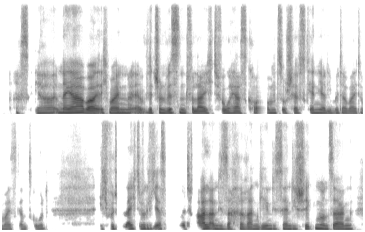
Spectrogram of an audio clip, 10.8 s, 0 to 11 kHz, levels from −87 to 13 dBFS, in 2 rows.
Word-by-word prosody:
Ach - - -12
s - - -9
ja, 160 +3 -2
na 175 -1 +4
ja, 190 +2 +8
weil 150 -2 +8
ich 165 - -6
meine, 160 +1 +2
er - - -3
wird 165 -3 -1
schon 160 -4 +1
wissen 165 -1 0
vielleicht, 145 +1 -1
woher 150 0 0
es 150 - -8
kommt. 155 0 -6
So 160 - -4
Chefs 155 +1 -5
kennen 155 0 -4
ja 160 -1 -1
die 150 0 -6
Mitarbeiter 145 -1 -6
meist 145 -1 -11
ganz 145 -1 -14
gut. 170 +3 -11 0.8
Ich - - -11
würde 185 -1 -5
vielleicht 180 +1 -1
wirklich 180 -1 -4
erst 170 - -3 0.2
neutral 175 +4 +2
an 165 - +2
die 155 - -3
Sache 150 0 -4
rangehen, 150 +1 -2
die 160 - -7
Sandy 155 +1 -4
schicken 185 +3 0
und 165 -3 0
sagen, 160 0 +1
155 Hz, 220 wpm, -23 LUFS, 150-170 Hz, 0.8 s, ja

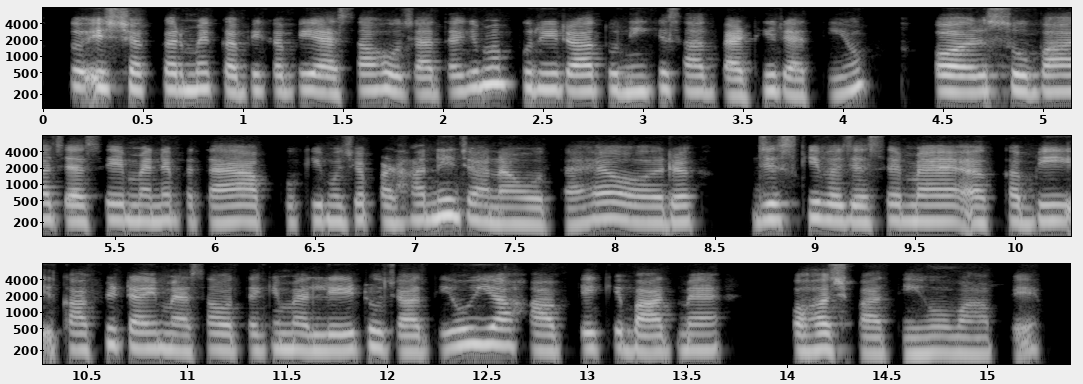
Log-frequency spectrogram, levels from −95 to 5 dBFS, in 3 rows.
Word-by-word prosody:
तो 265 - +4
इस 255 -1 +5
चक्कर 240 -1 +1
में 245 +1 +4
कभी-कभी 225 +2 0
ऐसा 235 +4 -4
हो 230 - +4
जाता 205 0 -3
है - - 0
कि 260 - +2
मैं 305 +1 +7
पूरी 255 -5 +1
रात 230 +1 +2
उन्हीं 220 -1 +1
के 245 0 -3
साथ 220 -2 -3
बैठी 190 +4 +1
रहती 195 +1 -5
हूँ 270 +6 +1 0.4
और 220 -1 +6
सुबह 225 -1 +3
जैसे 205 +1 0
मैंने 210 0 0
बताया 200 0 0
आपको 200 0 -7
कि 210 - -4
मुझे 205 +1 -3
पढ़ाने 220 +4 +2
जाना 195 -3 0
होता 180 -1 -4
है 220 +5 -1
और 200 -2 0 0.3
जिसकी 220 +2 +1
वजह 205 -2 +1
से 210 +2 -4
मैं 205 0 +2
अ, 190 - +2
कभी 205 +1 0
काफ़ी 205 +5 -3
टाइम 210 -3 0
ऐसा 190 +1 -3
होता 195 0 -3
है - - -5
कि 210 - -6
मैं 195 - 0
लेट 195 +2 0
हो 225 - +3
जाती 185 0 -3
हूँ 245 +3 +4
या 255 -1 +3
हाल्फ़ 190 -1 -2
डे 210 - +1
के 220 - -4
बाद 185 0 0
मैं 195 0 -1 0.4
पहुँच 200 +1 +2
पाती 170 -1 -4
हूँ 175 0 -3
वहाँ 170 0 -5
पे। - - -7
210 Hz, 235 wpm, -23 LUFS, 195-225 Hz, 0.4 s, मैं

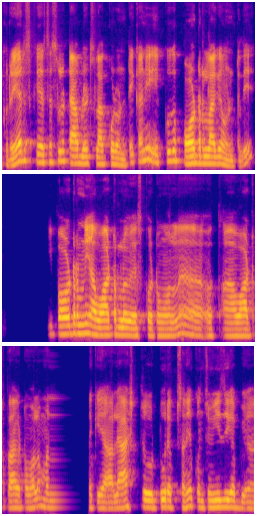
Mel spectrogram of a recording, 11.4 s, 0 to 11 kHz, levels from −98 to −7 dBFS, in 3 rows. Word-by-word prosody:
Rare 190 +2 +5
స్కెస్‌లో 165 +1 -2
tablets 140 0 +2
లాగా 130 0 -1
కూడా 125 -1 +1
ఉంటాయి. 135 +10 -6
కానీ 215 +3 +1
ఎక్కువగా 185 +5 -2
పౌడర్ 140 +1 +5
లాగే 135 0 +4
ఉంటది. 95 - -6 0.8
ఈ - - -18
పౌడర్‌ని 175 +2 +4
ఆ - - +6
వాటరులో 145 0 +3
వేసుకోవటం 135 0 -2
వలన 135 +5 -2 0.7
ఆ - - +1
వాటరు 130 +3 -1
తాగటం 130 0 -2
వల్ల 150 +4 -3
మనకి 135 -1 -10
ఆ - - 0
లాస్ట్ 140 +3 -1 0.3
2 145 - +1
రెప్స్ 140 0 -7
అనేవి 155 +2 -2
కొంచెం 140 0 -5
ఈజీగా 145 0 +1
బి 125 - -4
140 Hz, 160 wpm, -21 LUFS, 135-155 Hz, 0.8 s, ఆ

